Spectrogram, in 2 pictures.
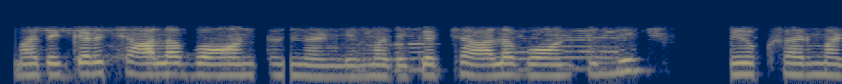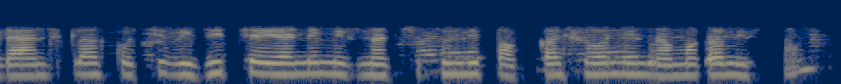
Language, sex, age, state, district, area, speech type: Telugu, female, 18-30, Telangana, Vikarabad, rural, conversation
